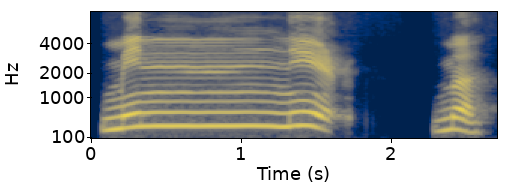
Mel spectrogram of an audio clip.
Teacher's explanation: یہاں پر غنہ کا role implement ہوگا، نون زیر عین ساکن، عین کو اچھے سے حلق کے وسط سے نکالنا ہے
